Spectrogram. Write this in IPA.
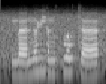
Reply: m œː˨˥ n ɵ˥ ɥ j ɵ˧ n kʷ ɐ˥ w t͡s œː˨˧

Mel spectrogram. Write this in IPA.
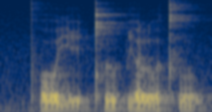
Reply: pʰ oː˧ j iː˧ t̚ pʰ ɯː˧˥ p i˧ ə̯ l u˩˧ ə̯ kʰ u˧˥

